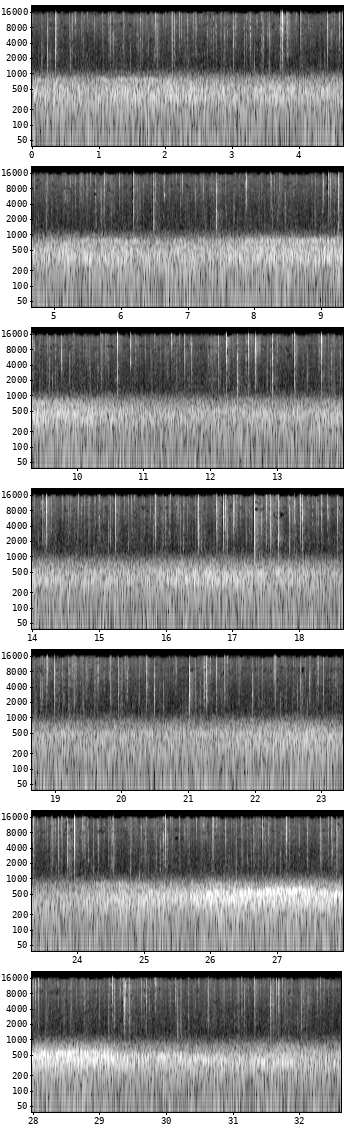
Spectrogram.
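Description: Wood fire burning in a fireplace, crackling with frequent sharp pops and snaps over a steady low rush that swells a little near the end.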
